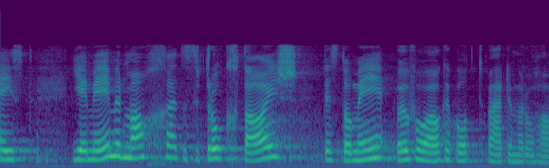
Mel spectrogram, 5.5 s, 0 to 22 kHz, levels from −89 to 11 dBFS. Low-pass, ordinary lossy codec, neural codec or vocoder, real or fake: 7.2 kHz; none; none; real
